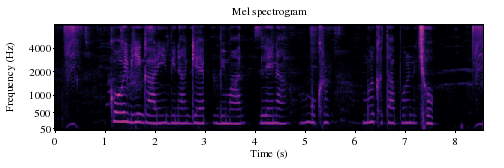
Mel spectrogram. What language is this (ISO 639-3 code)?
mag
